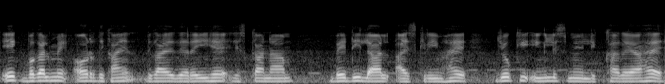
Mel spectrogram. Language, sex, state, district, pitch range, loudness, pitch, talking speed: Hindi, male, Uttar Pradesh, Lalitpur, 140-160 Hz, -17 LUFS, 150 Hz, 190 wpm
